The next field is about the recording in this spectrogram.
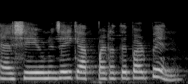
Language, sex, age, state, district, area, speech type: Bengali, female, 18-30, West Bengal, Howrah, urban, spontaneous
